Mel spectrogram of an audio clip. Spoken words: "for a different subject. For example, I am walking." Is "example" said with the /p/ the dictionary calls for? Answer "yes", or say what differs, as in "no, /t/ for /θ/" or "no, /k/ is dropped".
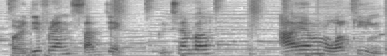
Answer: no, /b/ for /p/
